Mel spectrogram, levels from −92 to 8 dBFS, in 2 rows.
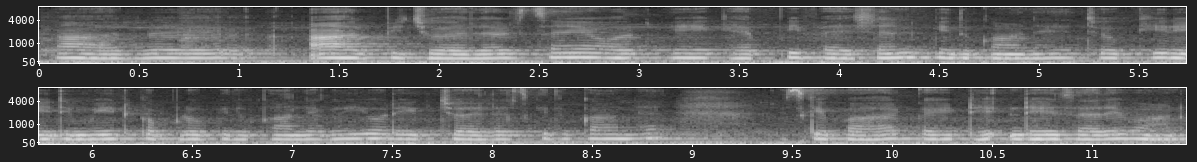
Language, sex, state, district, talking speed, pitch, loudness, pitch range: Hindi, female, Bihar, Gopalganj, 175 wpm, 185 Hz, -16 LUFS, 180-195 Hz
